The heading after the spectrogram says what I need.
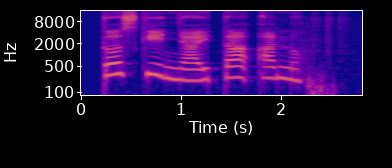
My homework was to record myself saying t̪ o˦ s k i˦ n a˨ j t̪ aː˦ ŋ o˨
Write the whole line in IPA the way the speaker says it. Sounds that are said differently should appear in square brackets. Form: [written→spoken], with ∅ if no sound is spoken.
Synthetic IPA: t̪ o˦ s k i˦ [n→ɲ] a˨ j t̪ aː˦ [ŋ→n] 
